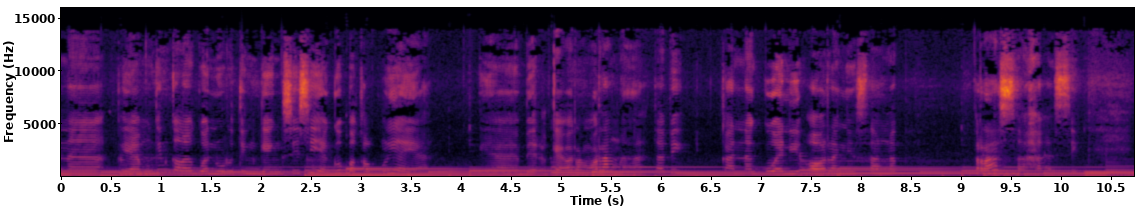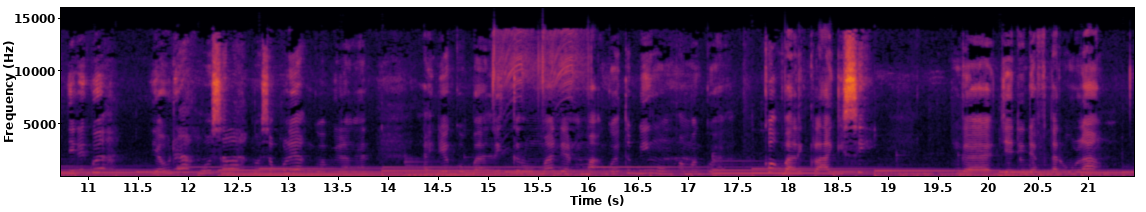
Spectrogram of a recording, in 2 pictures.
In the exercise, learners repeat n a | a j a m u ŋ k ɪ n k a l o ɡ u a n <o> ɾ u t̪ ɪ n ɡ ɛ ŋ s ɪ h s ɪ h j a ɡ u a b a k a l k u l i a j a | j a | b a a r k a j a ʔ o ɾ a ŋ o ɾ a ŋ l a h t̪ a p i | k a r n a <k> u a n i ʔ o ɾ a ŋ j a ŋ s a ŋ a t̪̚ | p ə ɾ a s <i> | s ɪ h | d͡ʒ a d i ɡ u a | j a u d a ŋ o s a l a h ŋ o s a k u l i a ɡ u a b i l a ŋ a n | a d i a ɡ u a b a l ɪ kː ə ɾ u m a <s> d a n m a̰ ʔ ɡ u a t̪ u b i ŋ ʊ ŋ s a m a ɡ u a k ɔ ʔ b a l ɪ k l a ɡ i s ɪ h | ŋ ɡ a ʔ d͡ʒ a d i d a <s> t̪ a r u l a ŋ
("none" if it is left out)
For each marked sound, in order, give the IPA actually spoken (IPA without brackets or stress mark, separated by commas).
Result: u, ɡ, a, h, f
